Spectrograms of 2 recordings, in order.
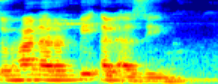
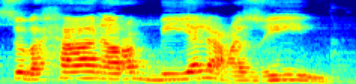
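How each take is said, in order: First: Rabbi and al are said as separate words. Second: Rabbi links to al with a y glide. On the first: The speaker calls it wrong. "या सुबहान रब्बी अल अज़ीम" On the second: The speaker calls it right. "बल्कि पढ़ना है"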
